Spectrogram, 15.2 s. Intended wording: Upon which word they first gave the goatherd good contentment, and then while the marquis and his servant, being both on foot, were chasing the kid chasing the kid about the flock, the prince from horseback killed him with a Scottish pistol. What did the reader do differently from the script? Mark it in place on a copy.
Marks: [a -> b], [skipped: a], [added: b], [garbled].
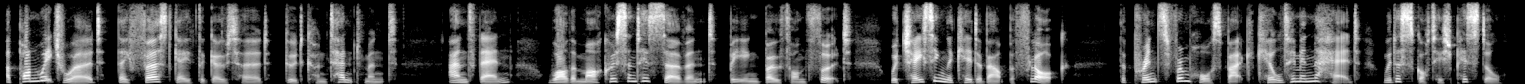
Upon which word they first gave the goatherd good contentment, and then while the marquis and his servant, being both on foot, were chasing the kid [skipped: chasing the kid] about the flock, the prince from horseback killed him [added: in the head] with a Scottish pistol.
